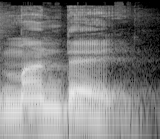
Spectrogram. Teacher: Stress the first syllable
